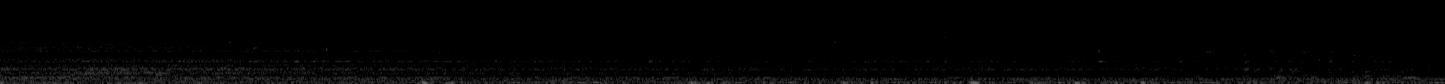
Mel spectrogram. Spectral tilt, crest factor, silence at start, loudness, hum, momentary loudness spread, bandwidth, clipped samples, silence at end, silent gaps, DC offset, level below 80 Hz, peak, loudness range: -6 dB/octave; 18 dB; 0 s; -59 LUFS; none; 5 LU; 11 kHz; under 0.1%; 0 s; none; under 0.1%; -64 dBFS; -40 dBFS; 3 LU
